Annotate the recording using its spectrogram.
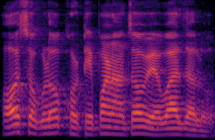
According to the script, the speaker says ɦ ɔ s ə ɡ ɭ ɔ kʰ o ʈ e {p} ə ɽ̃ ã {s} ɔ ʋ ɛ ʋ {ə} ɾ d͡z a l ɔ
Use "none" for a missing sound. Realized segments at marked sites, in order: p, t͡s, a

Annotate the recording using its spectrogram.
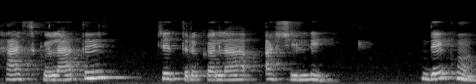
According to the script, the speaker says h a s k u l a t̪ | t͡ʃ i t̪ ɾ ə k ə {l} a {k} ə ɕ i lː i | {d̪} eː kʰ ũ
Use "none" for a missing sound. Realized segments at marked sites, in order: l, none, d̪

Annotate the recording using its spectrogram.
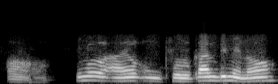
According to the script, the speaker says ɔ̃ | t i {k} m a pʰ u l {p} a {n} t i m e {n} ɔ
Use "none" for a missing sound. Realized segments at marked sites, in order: none, k, n, n

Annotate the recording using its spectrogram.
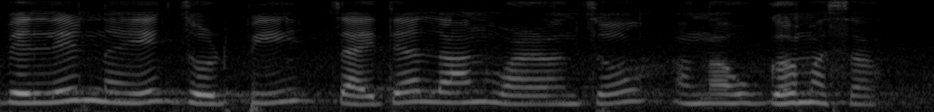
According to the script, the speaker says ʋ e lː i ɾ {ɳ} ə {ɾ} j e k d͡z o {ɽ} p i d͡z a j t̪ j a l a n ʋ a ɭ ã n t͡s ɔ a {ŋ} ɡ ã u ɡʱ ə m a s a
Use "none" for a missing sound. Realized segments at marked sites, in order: n, none, ɽ, ŋ

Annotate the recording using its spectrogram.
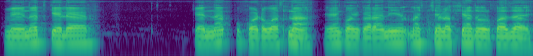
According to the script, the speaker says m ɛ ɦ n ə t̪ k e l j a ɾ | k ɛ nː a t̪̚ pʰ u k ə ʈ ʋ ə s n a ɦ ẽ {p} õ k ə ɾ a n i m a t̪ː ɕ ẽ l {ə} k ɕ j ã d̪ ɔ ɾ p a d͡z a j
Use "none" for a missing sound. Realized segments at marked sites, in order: k, ə

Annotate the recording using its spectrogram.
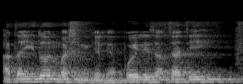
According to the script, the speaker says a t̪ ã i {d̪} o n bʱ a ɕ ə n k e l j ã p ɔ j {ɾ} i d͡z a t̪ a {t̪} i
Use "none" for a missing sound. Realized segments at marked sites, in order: d̪, l, t̪

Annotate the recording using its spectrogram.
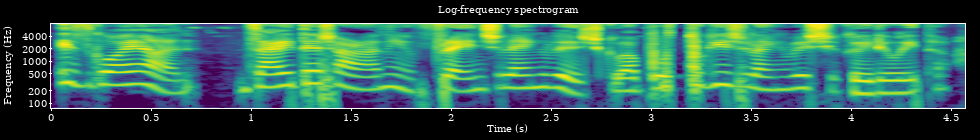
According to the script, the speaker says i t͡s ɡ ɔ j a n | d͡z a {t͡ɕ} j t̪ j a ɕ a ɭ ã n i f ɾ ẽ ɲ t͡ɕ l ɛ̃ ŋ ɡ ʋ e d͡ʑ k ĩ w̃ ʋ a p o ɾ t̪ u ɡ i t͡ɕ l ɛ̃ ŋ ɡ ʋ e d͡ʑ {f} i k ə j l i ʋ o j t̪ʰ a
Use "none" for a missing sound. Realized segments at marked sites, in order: none, ɕ

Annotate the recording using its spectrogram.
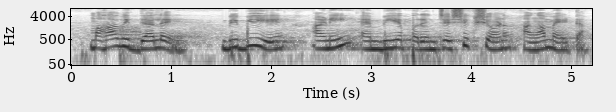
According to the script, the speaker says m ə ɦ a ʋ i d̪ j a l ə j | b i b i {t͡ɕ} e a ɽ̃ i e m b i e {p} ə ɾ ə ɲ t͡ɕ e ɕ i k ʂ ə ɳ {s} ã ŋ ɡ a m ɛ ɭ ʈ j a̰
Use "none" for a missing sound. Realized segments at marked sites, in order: none, p, h

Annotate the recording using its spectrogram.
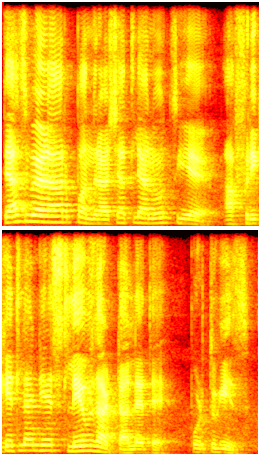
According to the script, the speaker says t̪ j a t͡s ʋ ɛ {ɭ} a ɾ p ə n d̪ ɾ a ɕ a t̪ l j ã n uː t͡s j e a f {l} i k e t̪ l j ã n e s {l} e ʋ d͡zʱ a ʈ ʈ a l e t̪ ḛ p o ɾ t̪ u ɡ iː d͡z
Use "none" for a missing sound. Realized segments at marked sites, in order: ɭ, ɾ, l

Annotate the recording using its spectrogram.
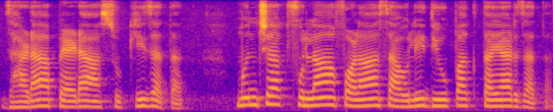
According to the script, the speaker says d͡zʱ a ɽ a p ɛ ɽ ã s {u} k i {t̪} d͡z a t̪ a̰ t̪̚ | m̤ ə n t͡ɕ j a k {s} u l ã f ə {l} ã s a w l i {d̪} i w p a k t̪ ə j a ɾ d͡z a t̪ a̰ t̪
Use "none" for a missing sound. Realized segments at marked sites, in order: u, none, f, ɭ, d̪

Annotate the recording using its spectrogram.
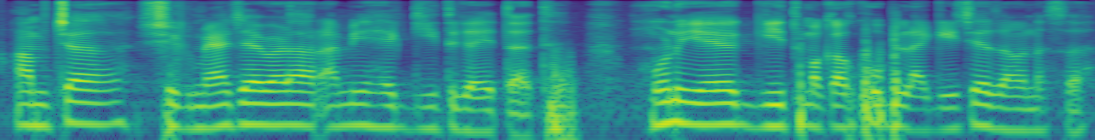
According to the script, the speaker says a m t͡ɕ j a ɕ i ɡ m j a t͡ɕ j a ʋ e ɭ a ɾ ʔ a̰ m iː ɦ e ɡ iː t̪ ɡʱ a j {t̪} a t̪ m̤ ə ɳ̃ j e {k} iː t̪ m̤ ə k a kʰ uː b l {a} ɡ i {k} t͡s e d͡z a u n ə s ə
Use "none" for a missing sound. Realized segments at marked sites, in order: t̪, ɡ, a, none

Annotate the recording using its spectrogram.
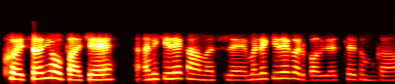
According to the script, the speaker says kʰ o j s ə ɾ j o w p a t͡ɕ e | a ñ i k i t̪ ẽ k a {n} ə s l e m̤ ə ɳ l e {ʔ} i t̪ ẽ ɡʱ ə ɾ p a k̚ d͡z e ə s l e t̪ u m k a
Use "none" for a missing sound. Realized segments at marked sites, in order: m, k

